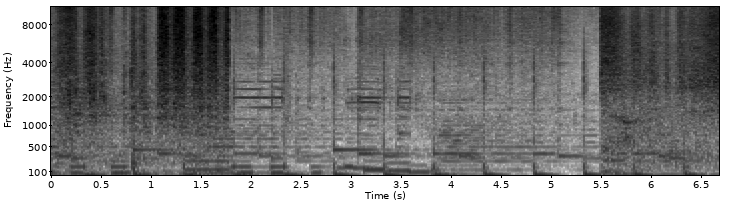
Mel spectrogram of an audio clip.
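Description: Hand sanding of a small skim-coated patch on an interior wall, a steady rasping scrub in repeated strokes, close and fairly loud, with light background music and no talking.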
